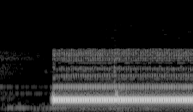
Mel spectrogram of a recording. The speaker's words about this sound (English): Well, the phone is ringing. Is that as loud as it gets? Yeah.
